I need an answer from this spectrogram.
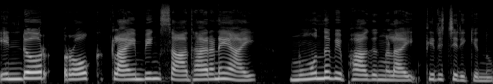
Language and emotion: Malayalam, neutral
